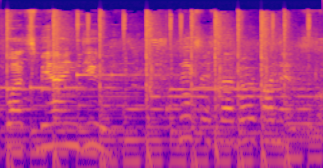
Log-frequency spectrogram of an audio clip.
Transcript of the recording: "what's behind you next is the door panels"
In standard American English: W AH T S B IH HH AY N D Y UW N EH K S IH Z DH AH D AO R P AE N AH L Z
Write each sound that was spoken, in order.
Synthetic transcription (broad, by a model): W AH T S B IH HH AY N D Y UW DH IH S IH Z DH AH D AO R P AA N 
